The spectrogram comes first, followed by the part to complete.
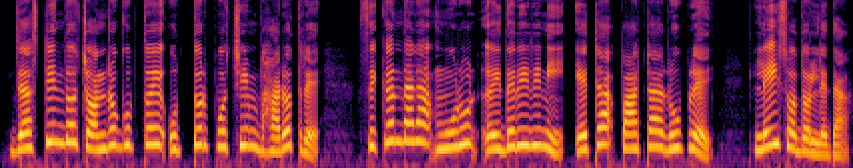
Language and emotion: Santali, neutral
